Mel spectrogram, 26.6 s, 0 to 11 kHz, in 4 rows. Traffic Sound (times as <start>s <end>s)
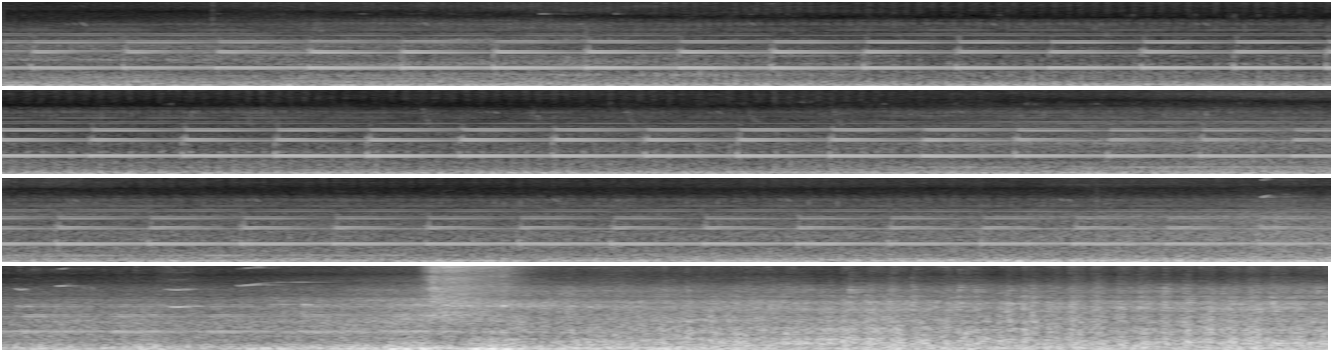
16.0s 26.5s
